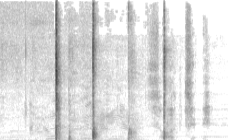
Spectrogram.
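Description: A run of about six short, sharp clicks or taps, irregularly spaced, starting about half a second in.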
